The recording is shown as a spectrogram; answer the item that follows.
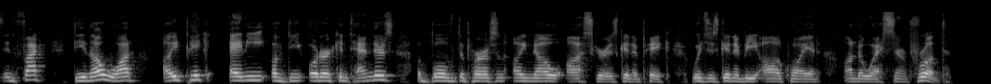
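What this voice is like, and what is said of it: Irish accent. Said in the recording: “even if you're not from Ireland ... you're hearing my accent”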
